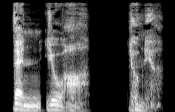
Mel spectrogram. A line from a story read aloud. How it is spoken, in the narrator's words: he asked in a hushed tone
